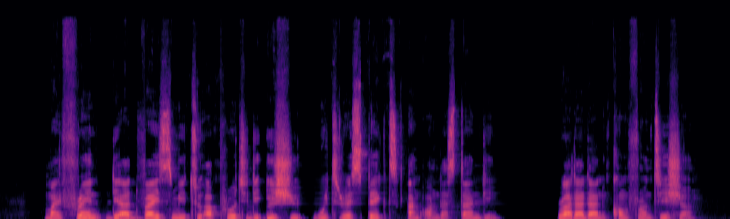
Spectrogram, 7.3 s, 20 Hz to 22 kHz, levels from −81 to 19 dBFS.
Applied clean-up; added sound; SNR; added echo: neural mask model DeepFilterNet 3.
